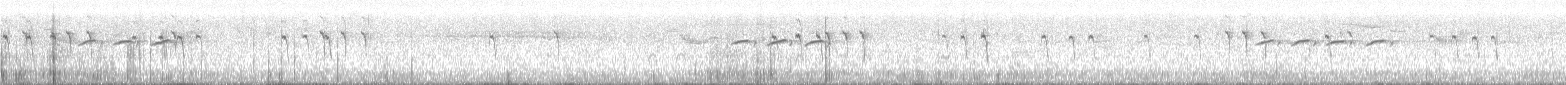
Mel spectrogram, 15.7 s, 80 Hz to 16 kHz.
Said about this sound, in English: It's 7:50 a.m. and 5-3 and the wild bird are communicating here. 5-3 is a little bit higher pitched, and the wild bird is a little bit lower, up in the top of the dead pine.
